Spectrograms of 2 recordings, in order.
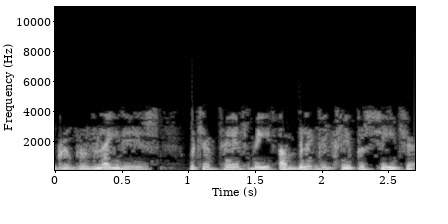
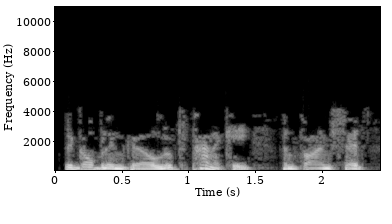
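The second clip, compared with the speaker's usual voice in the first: ordinary delivery, nothing marked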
